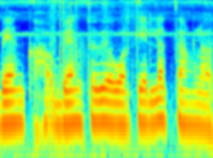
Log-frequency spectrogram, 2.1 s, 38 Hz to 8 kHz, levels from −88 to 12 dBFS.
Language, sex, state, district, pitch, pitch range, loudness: Marathi, male, Maharashtra, Aurangabad, 125 Hz, 125-130 Hz, -14 LUFS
